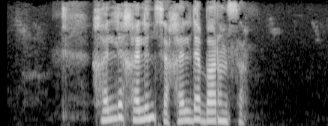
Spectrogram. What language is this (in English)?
Bashkir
